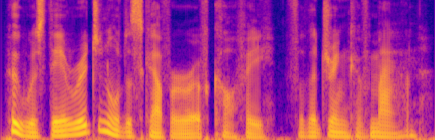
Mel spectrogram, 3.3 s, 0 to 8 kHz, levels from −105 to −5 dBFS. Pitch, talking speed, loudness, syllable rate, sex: 95 Hz, 220 wpm, -20 LUFS, 6.4 syllables/s, male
